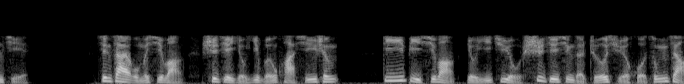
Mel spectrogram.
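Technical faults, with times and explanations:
No technical faults can be heard anywhere in this speech clip. Nothing in the audio calls for a time or an explanation.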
